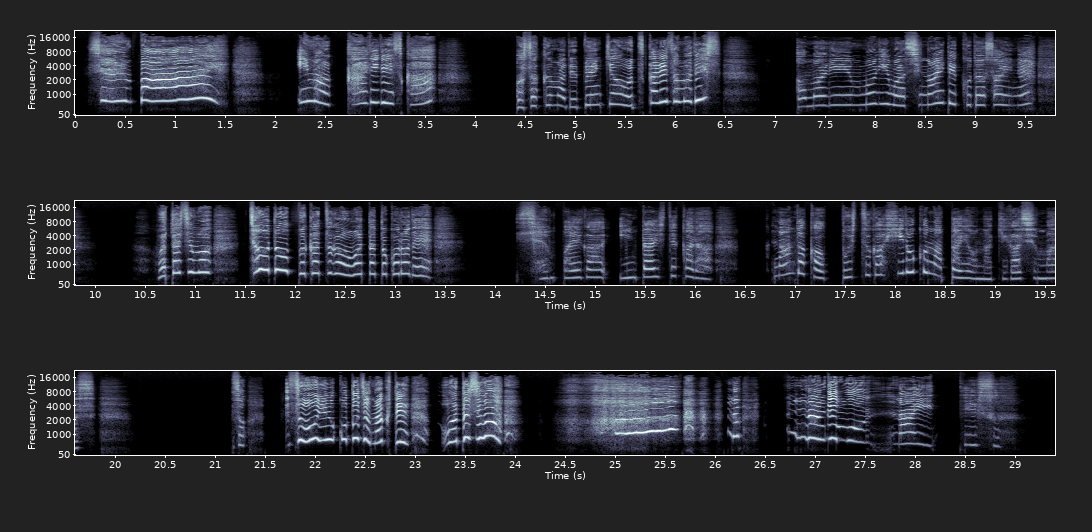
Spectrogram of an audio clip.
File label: Junior Student, 健気な後輩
